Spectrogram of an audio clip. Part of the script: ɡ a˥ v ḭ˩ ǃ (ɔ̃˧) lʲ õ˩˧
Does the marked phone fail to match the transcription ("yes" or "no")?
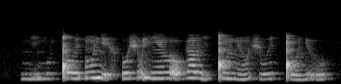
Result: yes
